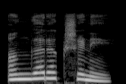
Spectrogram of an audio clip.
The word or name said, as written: ಅಂಗರಕ್ಷಣೆ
